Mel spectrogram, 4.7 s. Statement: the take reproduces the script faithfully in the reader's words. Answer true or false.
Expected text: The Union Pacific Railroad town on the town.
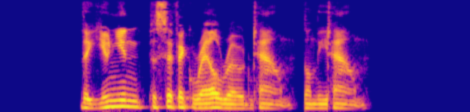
true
